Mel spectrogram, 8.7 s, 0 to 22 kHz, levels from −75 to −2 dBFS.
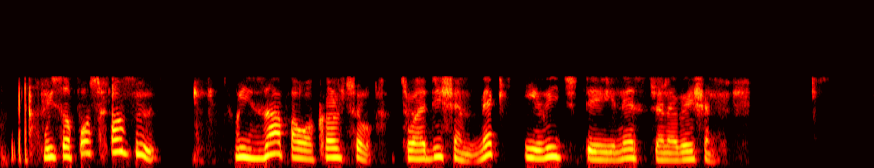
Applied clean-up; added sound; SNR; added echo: neural mask model Resemble Enhance denoiser.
